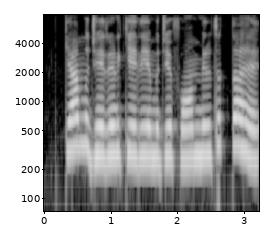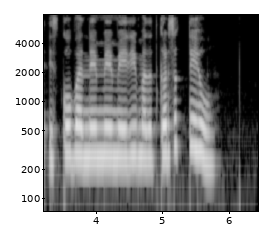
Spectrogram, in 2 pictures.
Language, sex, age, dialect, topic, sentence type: Hindi, female, 18-24, Garhwali, banking, question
